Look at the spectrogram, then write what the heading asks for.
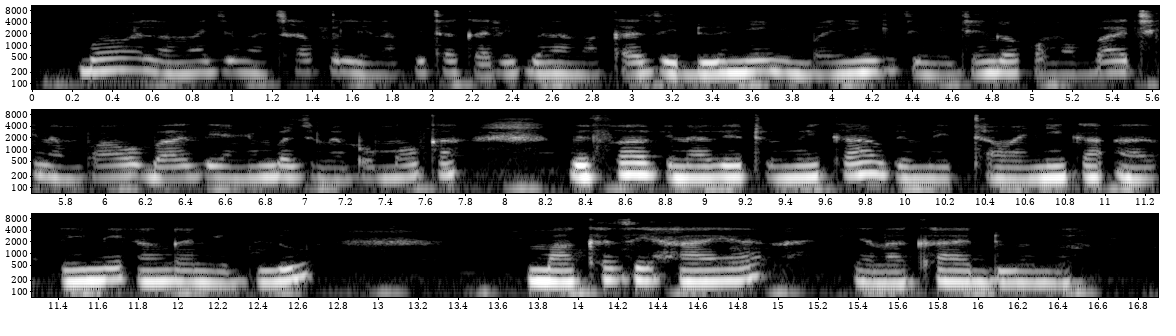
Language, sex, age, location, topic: Swahili, male, 25-35, Kisumu, health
